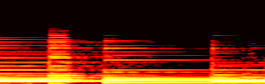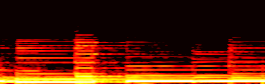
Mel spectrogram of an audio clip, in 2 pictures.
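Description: A song's instrumental intro plays loudly, with sustained, droning chords that shift to new harmonies roughly every second, and no voices over it.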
